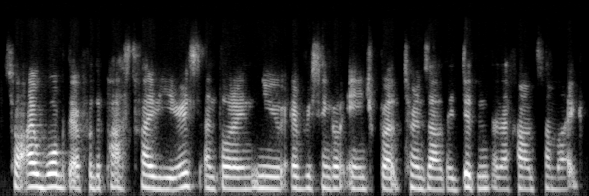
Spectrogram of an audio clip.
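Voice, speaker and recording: A woman's voice: lowish voice, flat delivery, brisk, a little mellow, no room sound. A young woman from Ukraine chats as an interview guest, peppering her talk with "um" and "like". The sound is dull and lo-fi, and the room is very dry. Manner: chatty, many fillers like "um" and "like". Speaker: guest, travel content creator and tour guide. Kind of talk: casual interview conversation.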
